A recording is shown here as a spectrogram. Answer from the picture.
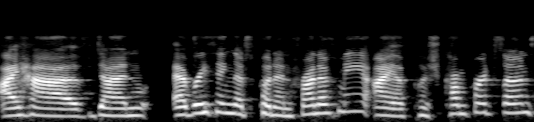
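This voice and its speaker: Quick-paced and animated, a woman speaks in a bright, sharp tone with ordinary pitch variation, in a dry, close sound with no echo over a quiet background. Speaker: network marketing leader. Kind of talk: motivational talk. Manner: fast.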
